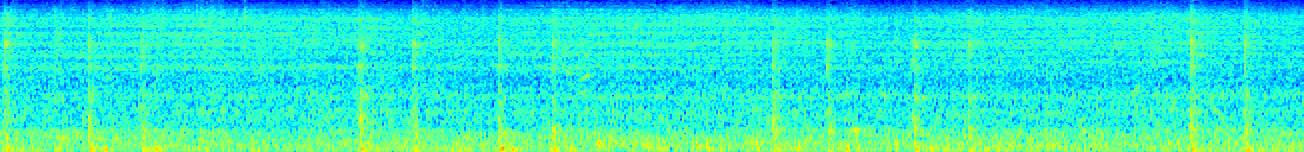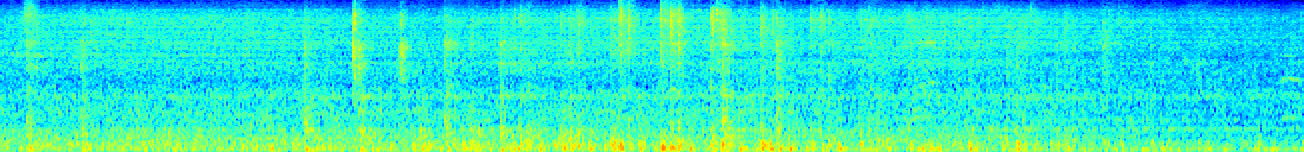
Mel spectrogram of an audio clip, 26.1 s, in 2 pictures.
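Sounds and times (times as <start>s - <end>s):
train wheels rumbling on rails: 0.0s - 26.0s
wheels clicking over rail joints: 16.0s - 21.8s.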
